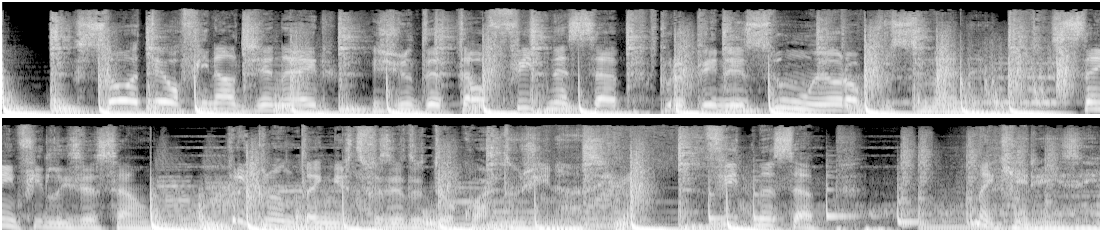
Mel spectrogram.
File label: COMMERCIALS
